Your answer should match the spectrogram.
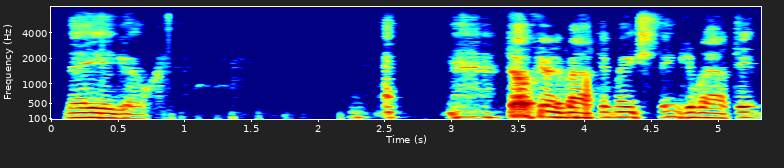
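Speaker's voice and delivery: normal talking voice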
